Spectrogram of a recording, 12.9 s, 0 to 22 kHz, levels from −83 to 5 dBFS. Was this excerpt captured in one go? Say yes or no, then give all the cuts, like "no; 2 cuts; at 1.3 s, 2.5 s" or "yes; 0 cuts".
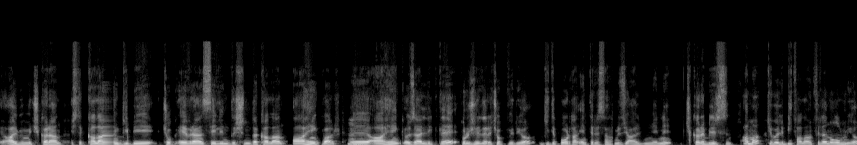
no; 8 cuts; at 4.8 s, 6.0 s, 6.9 s, 7.6 s, 8.7 s, 9.2 s, 11.5 s, 11.9 s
